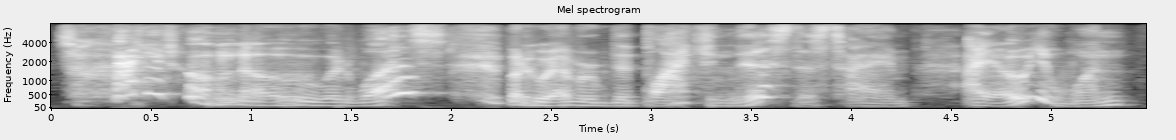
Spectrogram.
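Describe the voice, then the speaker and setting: A man's voice: medium pitch, wildly swooping pitch, unhurried, vocal fry, a bit bright, slightly rough, soft background music, full character voice. A man voicing a gleefully taunting villainous toy bear mascot in a fan-voiced game, mocking and theatrical. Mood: mocking glee. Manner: mocking, theatrical, sing-song.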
